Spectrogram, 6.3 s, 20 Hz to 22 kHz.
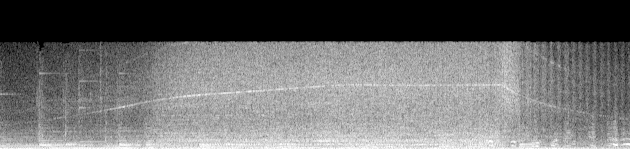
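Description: Turbocharged 440 big-block Dodge truck accelerating, heard from inside the cab over background music. Its rising engine note has a thin high turbo whistle climbing with it. The engine sound cuts off abruptly about five seconds in.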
